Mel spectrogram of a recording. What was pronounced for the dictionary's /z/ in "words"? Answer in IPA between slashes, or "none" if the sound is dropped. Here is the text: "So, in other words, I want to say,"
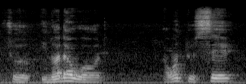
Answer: none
